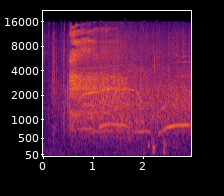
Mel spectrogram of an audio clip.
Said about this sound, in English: Uproarious applause.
